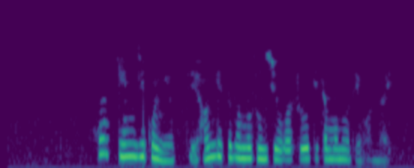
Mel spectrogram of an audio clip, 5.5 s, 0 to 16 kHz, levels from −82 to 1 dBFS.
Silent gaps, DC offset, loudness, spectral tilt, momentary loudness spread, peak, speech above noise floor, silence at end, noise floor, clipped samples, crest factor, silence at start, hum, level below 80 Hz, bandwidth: none; under 0.1%; -31 LUFS; -11 dB/octave; 9 LU; -16 dBFS; 42 dB; 0.4 s; -72 dBFS; under 0.1%; 16 dB; 1.3 s; none; -70 dBFS; 5 kHz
